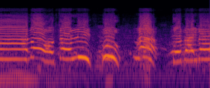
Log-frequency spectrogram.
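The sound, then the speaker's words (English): A lone soccer fan in Italy chants and screams racist abuse at the player Balotelli in loud, strained bursts, about five shouted phrases with rising and falling pitch, forceful, with only faint crowd noise behind. “This chanting fan screams, "Balotelli, son of a bitch, he's not Italian, he's Negro."”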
